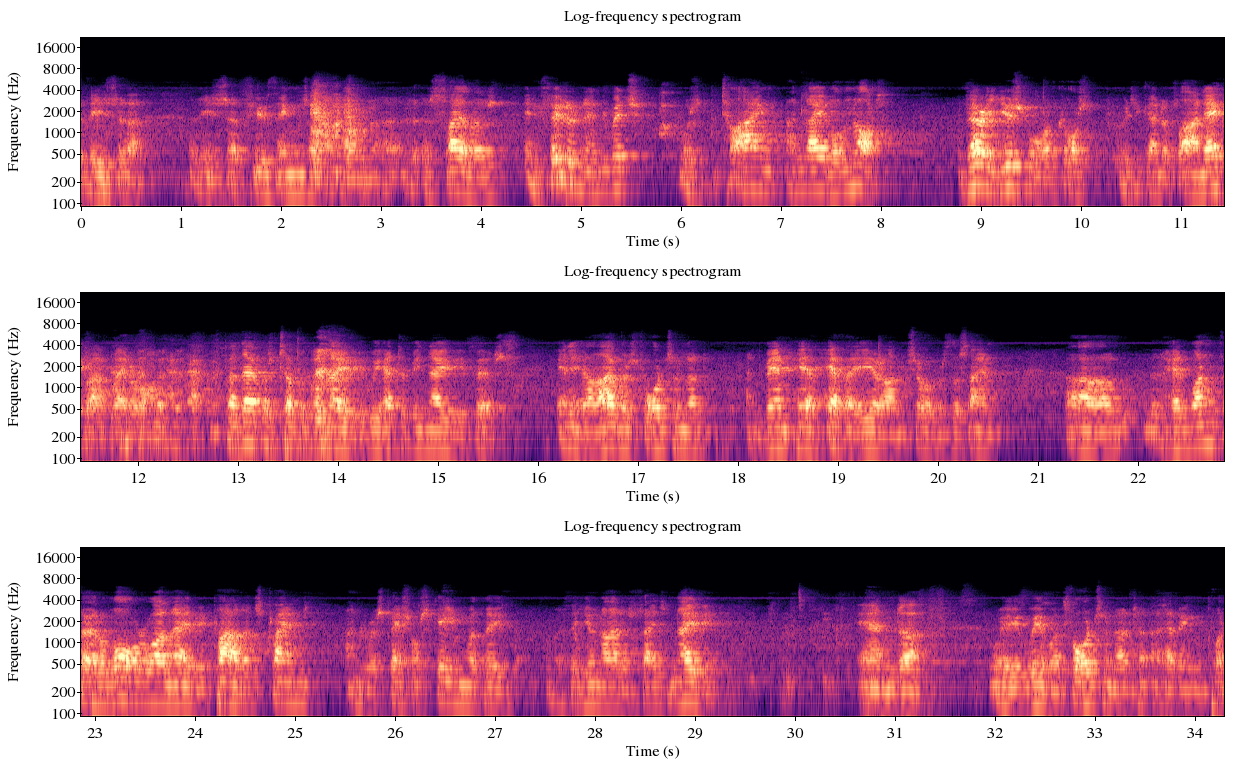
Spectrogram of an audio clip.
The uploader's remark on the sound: This recording was made on the 14th of May 2011 at the Cambridge Club, in Cambridge at the Wings Over New Zealand Aviation Forum’s annual gathering, which this year was the Forum Meet and Veterans Day.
